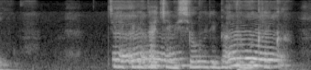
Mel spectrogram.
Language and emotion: Russian, neutral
